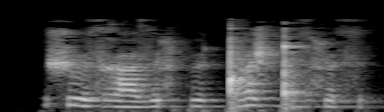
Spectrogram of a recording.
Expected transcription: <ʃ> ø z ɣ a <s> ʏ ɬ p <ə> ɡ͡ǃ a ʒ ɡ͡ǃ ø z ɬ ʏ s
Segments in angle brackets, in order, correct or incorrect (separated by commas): correct, incorrect, incorrect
